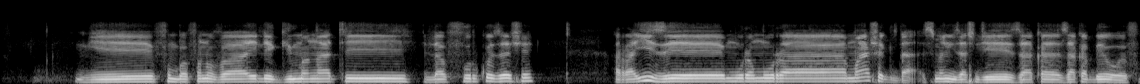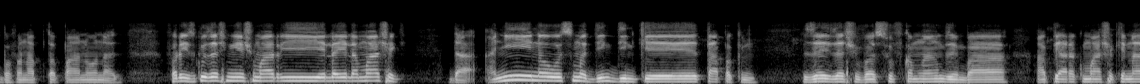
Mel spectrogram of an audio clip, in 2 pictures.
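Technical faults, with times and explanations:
No technical faults with times and explanations to report: the speech carries the light, clear sound of an AMR wideband (HD Voice) codec running at a rate that fits 12.65 kbit/s.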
